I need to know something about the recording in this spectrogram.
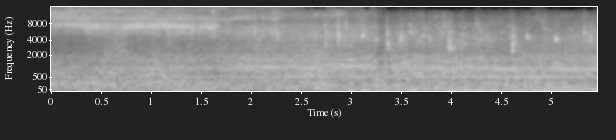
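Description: A ride rumbles and rattles loudly close by.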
